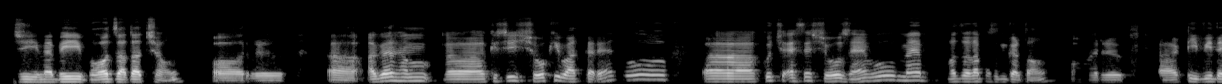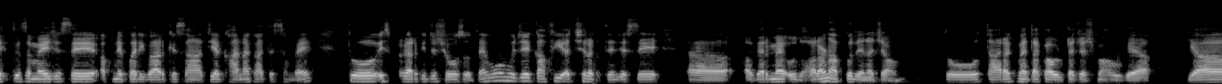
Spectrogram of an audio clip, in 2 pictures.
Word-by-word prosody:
जी, 120 Hz, -1 st, +1 dB
मैं 115 Hz, 0 st, +6 dB
भी 125 Hz, 0 st, +8 dB
बहुत 120 Hz, +2 st, +8 dB
ज़्यादा 120 Hz, -, +8 dB
अच्छा 115 Hz, -, +4 dB
हूँ 110 Hz, +6 st, -6 dB, 0.4 s
और 100 Hz, -1 st, +1 dB, 0.8 s
अ, -, -, -2 dB, 0.4 s
अगर 165 Hz, +8 st, +6 dB
हम 170 Hz, 0 st, 0 dB
अ, -, -, -9 dB, 0.6 s
किसी 150 Hz, +5 st, -1 dB
शो 160 Hz, -3 st, +2 dB
की 195 Hz, -, +1 dB
बात 135 Hz, -4 st, +2 dB
करें, 195 Hz, -, -1 dB
तो 220 Hz, +2 st, -1 dB
अ, -, -, -21 dB, 0.9 s
कुछ 175 Hz, +1 st, -5 dB
ऐसे 150 Hz, +3 st, -1 dB
शोज़ 150 Hz, -5 st, +1 dB
हैं -, -, +2 dB
वो 195 Hz, +5 st, -1 dB
मैं 185 Hz, +1 st, +3 dB
बहुत 170 Hz, -8 st, -8 dB
ज़्यादा 135 Hz, 0 st, +2 dB
पसंद 125 Hz, -1 st, -14 dB
करता -, -, -1 dB
हूँ 100 Hz, -, -6 dB, 0.3 s
और 105 Hz, 0 st, -12 dB, 0.6 s
अ, 105 Hz, 0 st, 0 dB
टीवी 135 Hz, -1 st, 0 dB
देखते 130 Hz, +2 st, -1 dB
समय 125 Hz, -2 st, +1 dB
जैसे 130 Hz, 0 st, -1 dB, 0.2 s
अपने 125 Hz, -, -4 dB
परिवार 120 Hz, -1 st, -1 dB
के 125 Hz, -, -7 dB
साथ 115 Hz, 0 st, -6 dB
या 125 Hz, -, +1 dB
खाना 120 Hz, +1 st, -4 dB
खाते 120 Hz, -3 st, -8 dB
समय -, -, -6 dB, 0.4 s
तो 135 Hz, 0 st, +3 dB
इस 140 Hz, -, -2 dB
प्रकार 130 Hz, -2 st, -1 dB
के 135 Hz, +2 st, -11 dB
जो 135 Hz, +1 st, -9 dB
शोज़ 120 Hz, -2 st, -4 dB
होते 105 Hz, -, -6 dB
हैं, 140 Hz, -, -5 dB
वो 170 Hz, +3 st, -4 dB
मुझे 160 Hz, -2 st, -1 dB
काफ़ी 135 Hz, -, -3 dB
अच्छे -, -, -2 dB
लगते -, -, -4 dB
हैं। 115 Hz, -, -7 dB
जैसे 120 Hz, 0 st, -3 dB, 0.4 s
अ, -, -, -5 dB, 0.5 s
अगर 120 Hz, +2 st, -2 dB
मैं 130 Hz, 0 st, +2 dB
उदाहरण 110 Hz, +9 st, 0 dB
आपको 130 Hz, -, -1 dB
देना 110 Hz, -3 st, -2 dB
चाहूँ, 180 Hz, -, -7 dB, 0.4 s
तो 115 Hz, 0 st, -1 dB
तारक 125 Hz, +1 st, -2 dB
मेहता 120 Hz, -1 st, 0 dB
का 115 Hz, -, 0 dB
उल्टा 115 Hz, -2 st, 0 dB
चश्मा 115 Hz, -, -9 dB
हो 110 Hz, -1 st, -8 dB
गया 100 Hz, -1 st, -1 dB, 0.4 s
या 110 Hz, 0 st, +1 dB
125 Hz, 185 wpm, -23 LUFS, 115-150 Hz, 0.9 s, भी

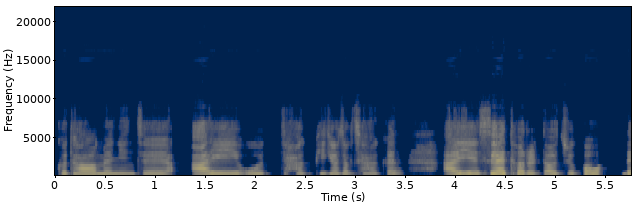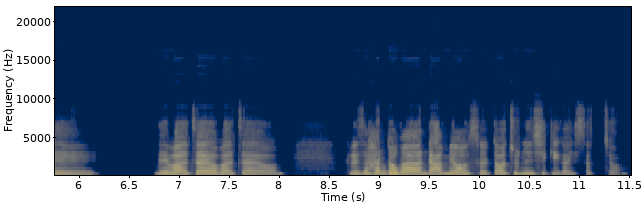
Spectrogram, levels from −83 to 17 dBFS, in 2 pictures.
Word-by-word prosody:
그다음엔 200 Hz, -3 st, -1 dB
인제 165 Hz, 0 st, -6 dB, 0.2 s
아이 200 Hz, +3 st, +1 dB
옷 175 Hz, -1 st, -5 dB
작 180 Hz, -1 st, -11 dB
비교적 255 Hz, +1 st, -6 dB
작은 215 Hz, -, -9 dB, 0.4 s
아이의 185 Hz, +2 st, +2 dB
스웨터를 310 Hz, -, +3 dB
떠주고 230 Hz, -, -2 dB, 0.2 s
네. 200 Hz, -1 st, -3 dB, 0.6 s
네 255 Hz, +1 st, 0 dB
맞아요, 200 Hz, -2 st, +5 dB
맞아요. 170 Hz, -1 st, -2 dB, 0.6 s
그래서 240 Hz, +2 st, -1 dB
한동안 325 Hz, -, +5 dB
남의 190 Hz, +9 st, +3 dB
옷을 245 Hz, -3 st, 0 dB
떠주는 270 Hz, +1 st, -1 dB
시기가 240 Hz, -6 st, -6 dB
있었죠. 165 Hz, +2 st, -14 dB
205 Hz, 270 characters per minute, -22 LUFS, 180-255 Hz, 0.6 s, 맞아요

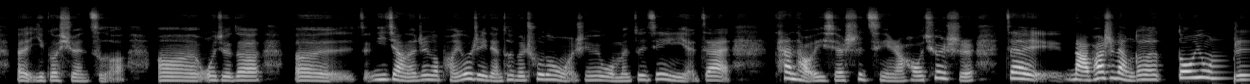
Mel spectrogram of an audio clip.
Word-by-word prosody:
呃， 175 Hz, -, 0 dB
一 170 Hz, +2 st, -5 dB
个 180 Hz, +1 st, -2 dB
选 160 Hz, -2 st, -3 dB
择。 -, -, -6 dB, 0.3 s
嗯， 180 Hz, -2 st, 0 dB
我 195 Hz, -, -2 dB
觉 185 Hz, -2 st, -3 dB
得， 190 Hz, +1 st, +1 dB, 0.3 s
呃， 180 Hz, -3 st, 0 dB, 0.3 s
这 -, -, -12 dB
你 225 Hz, +3 st, -1 dB
讲 215 Hz, -4 st, +3 dB
的 175 Hz, 0 st, -2 dB
这 215 Hz, +4 st, -2 dB
个 210 Hz, -, 0 dB
朋 185 Hz, -4 st, -6 dB
友 250 Hz, +5 st, +3 dB
这 230 Hz, -, 0 dB
一 205 Hz, -, +1 dB
点 165 Hz, -2 st, -3 dB
特 215 Hz, +6 st, -5 dB
别 190 Hz, -1 st, -2 dB
触 235 Hz, +4 st, -1 dB
动 225 Hz, -1 st, 0 dB
我， 165 Hz, -, -5 dB
是 -, -, -9 dB
因 195 Hz, -, -4 dB
为 200 Hz, -, -3 dB
我 180 Hz, -3 st, -2 dB
们 165 Hz, +1 st, -5 dB
最 215 Hz, +1 st, -3 dB
近 235 Hz, -4 st, -1 dB
也 160 Hz, -, -6 dB
在 195 Hz, -2 st, +1 dB, 0.4 s
探 285 Hz, -3 st, +4 dB
讨 235 Hz, -, +3 dB
一 180 Hz, -, -3 dB
些 185 Hz, +2 st, -2 dB
事 205 Hz, +5 st, -3 dB
情。 190 Hz, -5 st, -4 dB
然 160 Hz, +1 st, -4 dB
后 200 Hz, +1 st, -1 dB
确 280 Hz, +8 st, -1 dB
实， 175 Hz, -9 st, -2 dB, 0.3 s
在 260 Hz, -5 st, +5 dB, 0.4 s
哪 215 Hz, -3 st, +8 dB
怕 280 Hz, +7 st, +7 dB
是 295 Hz, 0 st, 0 dB
2 250 Hz, -9 st, +4 dB
个 225 Hz, +2 st, 0 dB
都 310 Hz, 0 st, +7 dB
用 295 Hz, -3 st, +1 dB
直 215 Hz, +1 st, +1 dB
195 Hz, 255 characters per minute, -22 LUFS, 180-230 Hz, 0.4 s, 哪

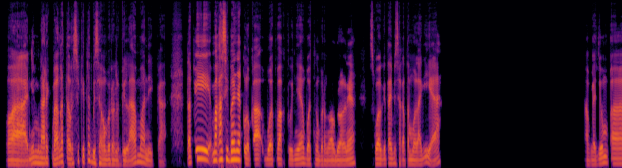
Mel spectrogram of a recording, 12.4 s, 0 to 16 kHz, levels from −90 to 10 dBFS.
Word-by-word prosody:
Wah, 90 Hz, -2 st, +4 dB
ini 110 Hz, +6 st, -3 dB
menarik 115 Hz, -2 st, 0 dB
banget, 110 Hz, +8 st, +1 dB
harusnya 105 Hz, +1 st, -1 dB
kita 145 Hz, +5 st, -4 dB
bisa 120 Hz, -6 st, 0 dB
ngobrol 95 Hz, -1 st, -3 dB
lebih 85 Hz, -1 st, -5 dB
lama 130 Hz, +10 st, -1 dB
nih, 85 Hz, -3 st, -7 dB
Kak. -, -, -10 dB, 0.4 s
Tapi 200 Hz, +9 st, +5 dB
makasih 195 Hz, +4 st, +6 dB
banyak 190 Hz, -1 st, +6 dB
lho, 105 Hz, -, 0 dB
Kak, 105 Hz, 0 st, +1 dB
buat 100 Hz, 0 st, -2 dB
waktunya, 105 Hz, 0 st, -2 dB
buat 100 Hz, -3 st, -3 dB
ngobrol-ngobrolnya, 90 Hz, +3 st, -2 dB, 0.2 s
semoga 105 Hz, -1 st, -2 dB
kita 110 Hz, 0 st, -1 dB
bisa 110 Hz, -1 st, -7 dB
ketemu 95 Hz, -1 st, -4 dB
lagi 95 Hz, +8 st, -4 dB
ya. -, -, -1 dB, 2.9 s
Sampai 90 Hz, 0 st, -6 dB
jumpa. 110 Hz, +3 st, -3 dB
105 Hz, 140 wpm, -24 LUFS, 95-125 Hz, 2.9 s, makasih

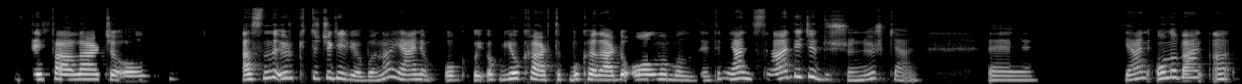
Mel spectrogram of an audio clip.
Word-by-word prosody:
I -, -, -23 dB, 0.2 s
defalarca 235 Hz, -2 st, +4 dB
oldu. 195 Hz, 0 st, 0 dB, 0.9 s
Aslında 240 Hz, +7 st, +2 dB
ürkütücü 295 Hz, 0 st, -2 dB
geliyor 230 Hz, -10 st, -1 dB
bana. 210 Hz, -, -3 dB
Yani 230 Hz, -6 st, +1 dB, 0.2 s
ok 205 Hz, 0 st, -5 dB
ııı, 200 Hz, -, 0 dB
o 230 Hz, -, -2 dB
"Yok 270 Hz, +2 st, +4 dB
artık, 220 Hz, -2 st, +1 dB
bu 230 Hz, +3 st, 0 dB
kadar 215 Hz, -4 st, +3 dB
da 235 Hz, -, +5 dB
olmamalı!" 225 Hz, -5 st, 0 dB
dedim. 190 Hz, +8 st, -10 dB
Yani, 265 Hz, +1 st, +3 dB
sadece 310 Hz, +7 st, 0 dB
düşünürken, 230 Hz, +4 st, -8 dB, 0.7 s
eee, 200 Hz, -1 st, -5 dB, 0.9 s
yani, 255 Hz, +6 st, -3 dB
ona 300 Hz, +5 st, +1 dB
ben 160 Hz, 0 st, 0 dB
a 245 Hz, +1 st, -2 dB
230 Hz, 125 wpm, -20 LUFS, 205-265 Hz, 0.9 s, da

